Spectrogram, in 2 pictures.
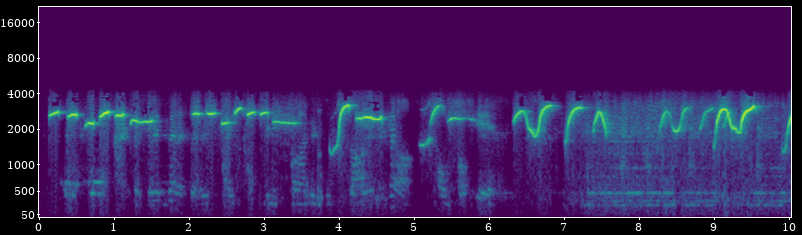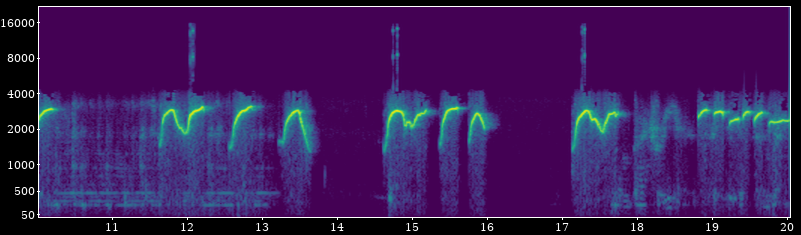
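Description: Cockatiel whistling its song: first quick strings of short chirpy whistles, then loud sweeping whistles that swoop up and down, in phrases of two to four broken by short pauses.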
